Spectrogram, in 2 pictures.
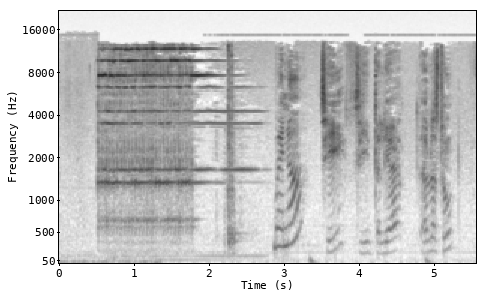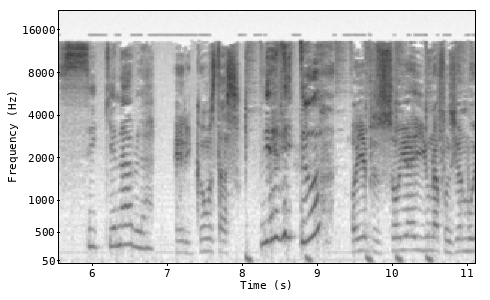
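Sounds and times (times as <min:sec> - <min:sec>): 
telephone bell ringing at the opening of a song: 0:00.5 - 0:02.8
speech: 0:02.9 - 0:11.0.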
